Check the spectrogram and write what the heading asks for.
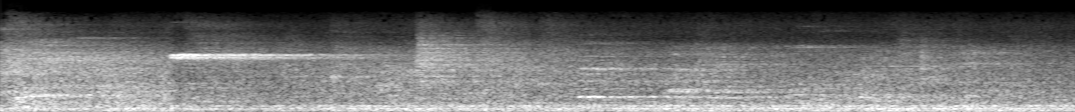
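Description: Indoor ball hockey rink ambience: a steady rumbling drone that fills the large hall, with distant shouts from players at the far end. A high held tone sounds about two seconds in.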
